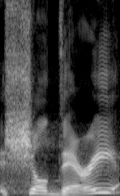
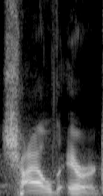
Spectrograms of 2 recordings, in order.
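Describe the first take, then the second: First: It does not sound like 'child' plus 'Eric'. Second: It sounds like the words 'child' and 'Eric'. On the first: The speaker calls it right. "I think, is how it's pronounced" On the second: The speaker calls it wrong. "It looks like Child Eric"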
